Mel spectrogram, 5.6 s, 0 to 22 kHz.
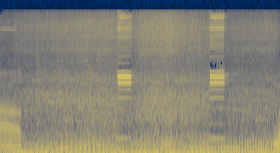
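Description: A Triumph Speed 400 motorcycle being ridden gives off a steady, loud engine and wind roar, with two short high beeps standing out partway through.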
